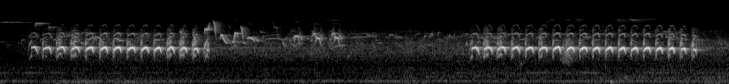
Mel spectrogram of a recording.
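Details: A European green woodpecker in France gives two loud, rapid laughing series of ringing notes, each about two seconds long, with brief chirps from another bird in the pause.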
